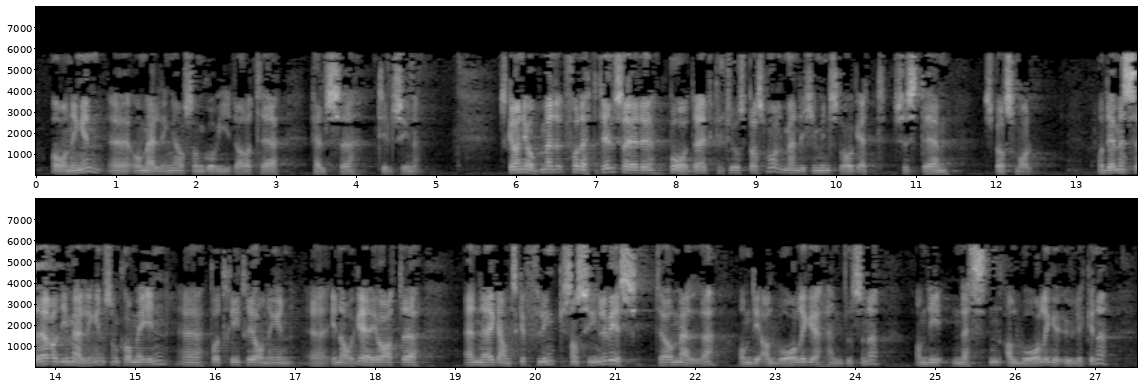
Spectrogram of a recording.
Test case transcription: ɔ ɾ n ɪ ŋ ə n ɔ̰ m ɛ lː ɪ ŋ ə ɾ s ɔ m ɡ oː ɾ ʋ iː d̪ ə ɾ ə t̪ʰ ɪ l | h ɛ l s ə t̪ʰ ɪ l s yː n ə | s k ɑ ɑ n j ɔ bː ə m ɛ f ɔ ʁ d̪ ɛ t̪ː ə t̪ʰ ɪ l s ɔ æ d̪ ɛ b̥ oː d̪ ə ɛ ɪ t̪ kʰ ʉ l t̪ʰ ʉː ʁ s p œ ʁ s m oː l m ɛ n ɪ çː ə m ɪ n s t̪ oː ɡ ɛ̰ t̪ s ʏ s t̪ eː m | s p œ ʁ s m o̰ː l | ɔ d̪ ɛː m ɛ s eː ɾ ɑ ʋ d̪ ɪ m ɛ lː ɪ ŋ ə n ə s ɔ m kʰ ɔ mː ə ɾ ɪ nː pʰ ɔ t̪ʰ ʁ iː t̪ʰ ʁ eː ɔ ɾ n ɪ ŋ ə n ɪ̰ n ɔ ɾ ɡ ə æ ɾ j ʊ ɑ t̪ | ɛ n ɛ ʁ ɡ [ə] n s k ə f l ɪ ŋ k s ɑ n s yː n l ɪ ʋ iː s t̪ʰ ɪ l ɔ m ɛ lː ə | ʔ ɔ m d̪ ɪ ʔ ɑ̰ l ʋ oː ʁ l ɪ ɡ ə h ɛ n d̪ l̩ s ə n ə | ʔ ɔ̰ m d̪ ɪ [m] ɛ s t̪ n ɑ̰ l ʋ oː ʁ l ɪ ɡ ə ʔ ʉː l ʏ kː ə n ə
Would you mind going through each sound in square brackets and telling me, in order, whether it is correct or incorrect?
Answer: incorrect: ɑ, incorrect: n

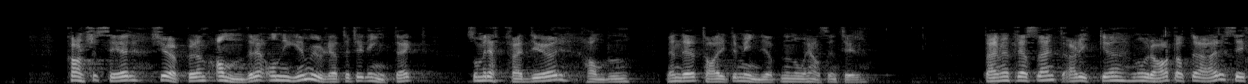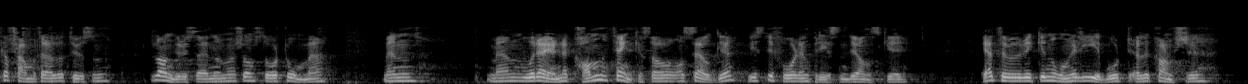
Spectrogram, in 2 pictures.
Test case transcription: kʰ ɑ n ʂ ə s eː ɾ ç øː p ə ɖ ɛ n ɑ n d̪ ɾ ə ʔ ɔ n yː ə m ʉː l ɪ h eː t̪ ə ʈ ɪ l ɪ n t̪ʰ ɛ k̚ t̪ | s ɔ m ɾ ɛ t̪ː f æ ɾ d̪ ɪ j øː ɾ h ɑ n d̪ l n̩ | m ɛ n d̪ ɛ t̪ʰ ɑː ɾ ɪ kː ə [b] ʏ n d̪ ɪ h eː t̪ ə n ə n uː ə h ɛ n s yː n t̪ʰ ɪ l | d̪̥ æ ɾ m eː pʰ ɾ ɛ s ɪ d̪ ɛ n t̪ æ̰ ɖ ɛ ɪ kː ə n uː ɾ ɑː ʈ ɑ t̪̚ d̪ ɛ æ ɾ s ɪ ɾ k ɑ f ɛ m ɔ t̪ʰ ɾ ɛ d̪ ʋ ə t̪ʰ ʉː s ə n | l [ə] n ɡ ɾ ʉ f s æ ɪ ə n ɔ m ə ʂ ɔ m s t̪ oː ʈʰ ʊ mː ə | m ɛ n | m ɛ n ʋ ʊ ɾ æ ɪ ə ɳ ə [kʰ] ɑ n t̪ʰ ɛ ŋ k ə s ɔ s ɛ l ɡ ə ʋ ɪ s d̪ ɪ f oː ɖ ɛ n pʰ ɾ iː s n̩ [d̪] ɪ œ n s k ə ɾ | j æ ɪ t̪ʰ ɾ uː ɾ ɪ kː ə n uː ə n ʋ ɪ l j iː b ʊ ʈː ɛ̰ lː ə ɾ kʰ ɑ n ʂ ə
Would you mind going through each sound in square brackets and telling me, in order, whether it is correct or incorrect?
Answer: incorrect: m, incorrect: ɑ, correct, correct

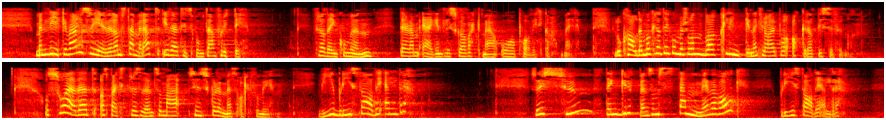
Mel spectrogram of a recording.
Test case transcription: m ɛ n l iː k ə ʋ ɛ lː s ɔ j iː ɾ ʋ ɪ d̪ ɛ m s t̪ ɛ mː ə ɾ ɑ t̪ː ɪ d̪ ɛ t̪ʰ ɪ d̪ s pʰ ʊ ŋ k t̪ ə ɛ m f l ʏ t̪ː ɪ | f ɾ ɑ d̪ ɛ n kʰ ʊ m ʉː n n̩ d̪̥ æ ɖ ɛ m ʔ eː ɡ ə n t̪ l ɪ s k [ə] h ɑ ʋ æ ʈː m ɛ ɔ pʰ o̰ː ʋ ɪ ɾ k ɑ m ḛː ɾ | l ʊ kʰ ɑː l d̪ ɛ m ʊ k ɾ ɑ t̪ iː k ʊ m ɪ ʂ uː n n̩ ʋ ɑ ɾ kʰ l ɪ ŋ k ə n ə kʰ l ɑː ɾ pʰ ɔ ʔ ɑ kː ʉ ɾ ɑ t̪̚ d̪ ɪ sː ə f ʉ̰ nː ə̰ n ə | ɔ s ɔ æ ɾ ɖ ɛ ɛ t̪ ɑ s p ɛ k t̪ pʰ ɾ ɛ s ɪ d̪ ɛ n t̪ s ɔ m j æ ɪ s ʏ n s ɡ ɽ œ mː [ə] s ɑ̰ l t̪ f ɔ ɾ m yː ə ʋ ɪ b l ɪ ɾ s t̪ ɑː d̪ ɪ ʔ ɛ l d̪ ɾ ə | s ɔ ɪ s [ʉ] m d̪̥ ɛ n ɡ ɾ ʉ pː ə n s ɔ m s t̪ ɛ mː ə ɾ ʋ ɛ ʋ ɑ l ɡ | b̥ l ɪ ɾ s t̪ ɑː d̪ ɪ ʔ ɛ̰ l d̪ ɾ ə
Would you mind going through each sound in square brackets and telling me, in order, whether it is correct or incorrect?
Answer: incorrect: ɑ, correct, correct

